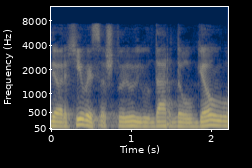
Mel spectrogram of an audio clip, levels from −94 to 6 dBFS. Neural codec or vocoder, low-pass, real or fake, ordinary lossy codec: codec, 16 kHz, 1 kbps, FunCodec, trained on LibriTTS, 50 frames a second; 7.2 kHz; fake; MP3, 64 kbps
